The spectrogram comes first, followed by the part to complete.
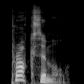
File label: "proximal", English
